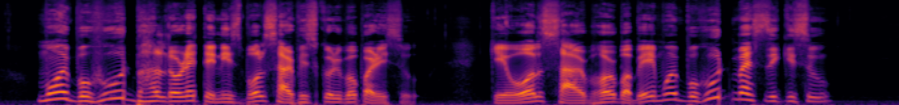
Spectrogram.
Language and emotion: Assamese, happy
